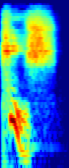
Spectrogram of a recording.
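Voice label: "quiche", British English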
